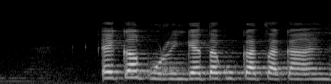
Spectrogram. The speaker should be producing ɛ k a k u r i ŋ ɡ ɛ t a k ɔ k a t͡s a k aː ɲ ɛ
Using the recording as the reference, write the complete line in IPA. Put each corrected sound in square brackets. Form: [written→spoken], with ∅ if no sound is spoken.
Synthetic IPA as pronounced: ɛ k a k u r i ŋ ɡ ɛ t a k [ɔ→u] k a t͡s a k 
